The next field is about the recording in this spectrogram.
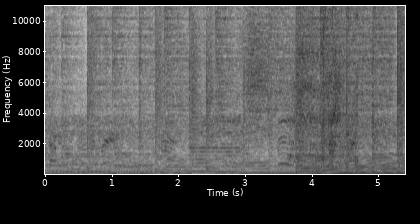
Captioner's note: laughing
